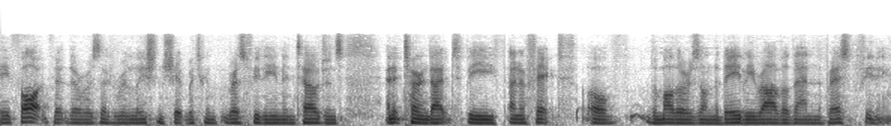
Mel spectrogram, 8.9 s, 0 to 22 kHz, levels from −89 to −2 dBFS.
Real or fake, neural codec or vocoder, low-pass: fake; codec, 16 kHz, 1.1 kbps, Voila-Tokenizer; 7.2 kHz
